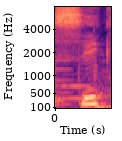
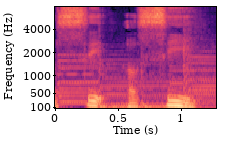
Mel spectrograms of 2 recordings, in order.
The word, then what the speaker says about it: Sikh: Is it Sikh they call it, or C? I think the K is silent. Is SIKH, C religion.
